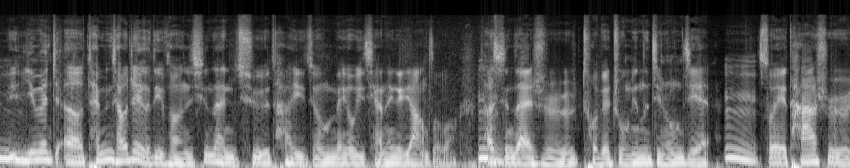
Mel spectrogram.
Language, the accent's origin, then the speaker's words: Chinese; Beijing, China; 因为我是从小跟北京长大的嘛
